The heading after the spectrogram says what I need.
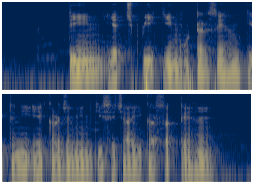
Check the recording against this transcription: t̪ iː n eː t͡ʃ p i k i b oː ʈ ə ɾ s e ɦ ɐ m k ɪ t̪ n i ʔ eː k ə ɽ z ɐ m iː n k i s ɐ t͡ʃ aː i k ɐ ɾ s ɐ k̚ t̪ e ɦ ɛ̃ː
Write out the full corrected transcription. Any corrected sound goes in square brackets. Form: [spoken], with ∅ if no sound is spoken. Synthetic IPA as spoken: t̪ iː n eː t͡ʃ p i k i [m] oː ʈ ə ɾ s e ɦ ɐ m k ɪ t̪ n i ʔ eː k ə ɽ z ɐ m iː n k i s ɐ t͡ʃ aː i k ɐ ɾ s ɐ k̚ t̪ e ɦ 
